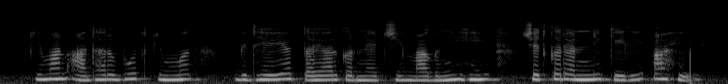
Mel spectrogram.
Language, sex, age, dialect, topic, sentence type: Marathi, female, 31-35, Varhadi, agriculture, statement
